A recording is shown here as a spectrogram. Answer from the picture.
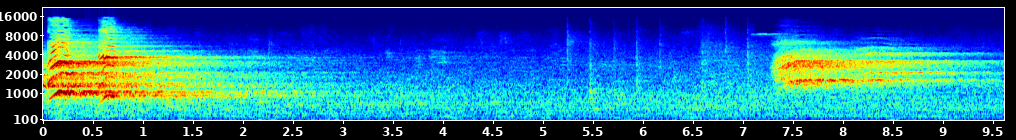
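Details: Beluga Niko in training at Port of Nagoya Public Aquarium, 25 February 2024: a loud, nasal, harmonic squeal fading over the first second, a quiet stretch, then a high thin whistle and a second bright, buzzy squeal near the end.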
